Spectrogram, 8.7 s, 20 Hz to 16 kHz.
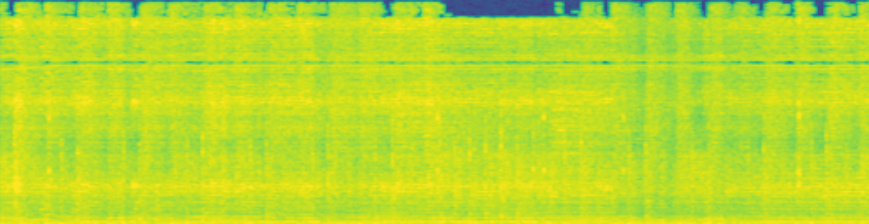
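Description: Citroën C2 R2 Max rally car's 1.6-litre four-cylinder engine heard from inside the cabin, pulling hard at high revs through quick upshifts. The pitch climbs and then drops at each of about four gear changes.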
